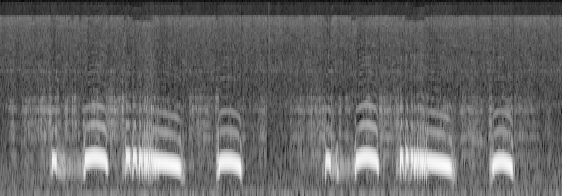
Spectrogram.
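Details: Trained spotted dove with a middle-pitched voice, used to draw wild doves in to fight: the same mellow phrase of short coos, a long sliding coo and an end note, repeated twice in quiet surroundings.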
